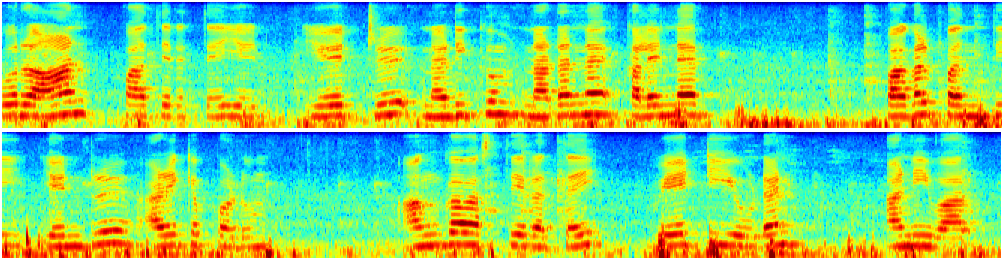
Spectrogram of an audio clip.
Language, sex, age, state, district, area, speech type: Tamil, female, 60+, Tamil Nadu, Viluppuram, rural, read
